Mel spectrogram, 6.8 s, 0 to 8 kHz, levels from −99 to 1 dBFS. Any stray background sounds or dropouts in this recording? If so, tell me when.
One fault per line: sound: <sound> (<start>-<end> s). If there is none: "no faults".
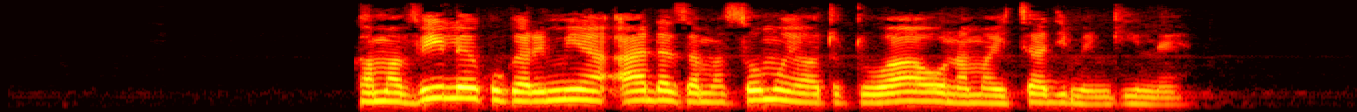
no faults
